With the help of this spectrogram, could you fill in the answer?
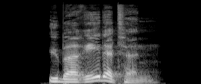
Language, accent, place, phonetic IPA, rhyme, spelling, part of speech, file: German, Germany, Berlin, [yːbɐˈʁeːdətn̩], -eːdətn̩, überredeten, adjective, De-überredeten.ogg
- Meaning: inflection of überreden: 1. first/third-person plural preterite 2. first/third-person plural subjunctive II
